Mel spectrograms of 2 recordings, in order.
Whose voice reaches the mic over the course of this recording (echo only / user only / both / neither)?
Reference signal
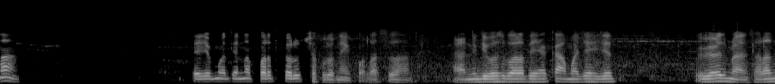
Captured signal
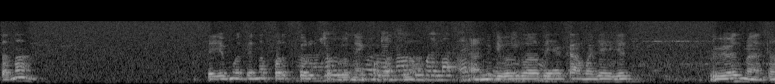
both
